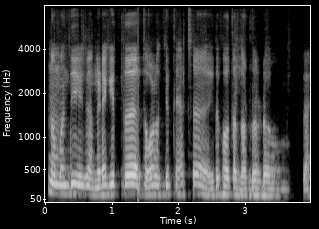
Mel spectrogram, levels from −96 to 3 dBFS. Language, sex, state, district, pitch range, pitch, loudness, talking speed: Kannada, male, Karnataka, Bijapur, 105-140 Hz, 130 Hz, -24 LUFS, 150 wpm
